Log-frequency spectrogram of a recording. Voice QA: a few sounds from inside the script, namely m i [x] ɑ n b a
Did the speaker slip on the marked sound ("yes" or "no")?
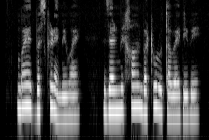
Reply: no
